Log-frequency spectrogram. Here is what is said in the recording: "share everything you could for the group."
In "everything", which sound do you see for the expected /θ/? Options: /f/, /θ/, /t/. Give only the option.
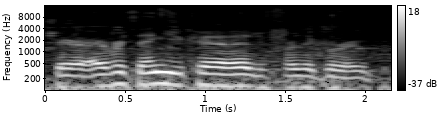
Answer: /θ/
